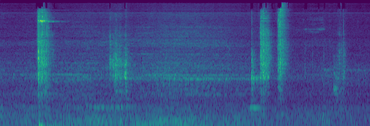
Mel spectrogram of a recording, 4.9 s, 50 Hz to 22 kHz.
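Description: A commemorative coin for the 150th anniversary of the Colombo Medical Faculty, handled and dropped, giving a sharp metallic clink followed by a lighter tap and then a quick pair of close, ringing clinks.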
